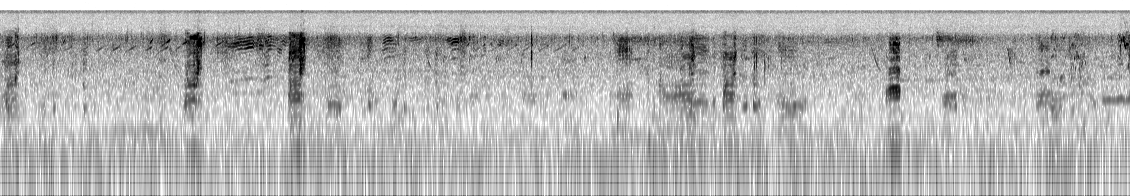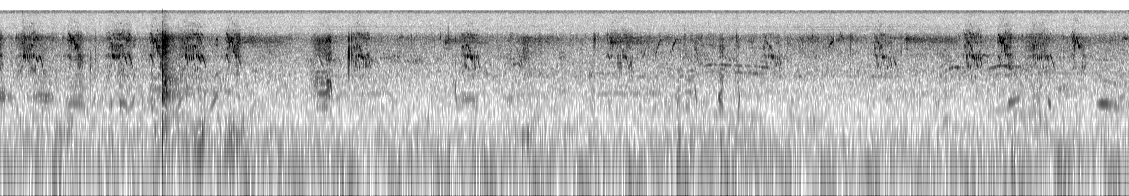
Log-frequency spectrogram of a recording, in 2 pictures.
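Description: Domestic geese honking now and then: short calls scattered through, the loudest about two, three and thirteen seconds in.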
